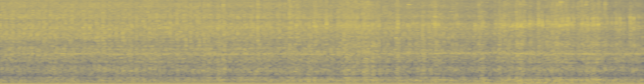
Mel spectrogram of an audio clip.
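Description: Tractor engine running steadily, with a constant low hum.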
